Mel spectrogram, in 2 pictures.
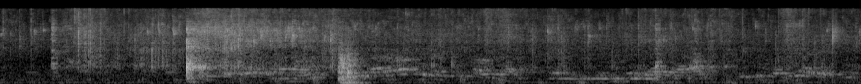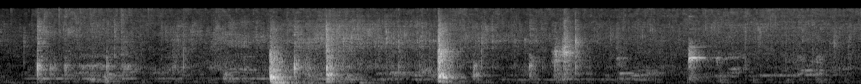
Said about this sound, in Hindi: ऐसे सारे मसाले ऐसे भर के फ्राई कर लीजिए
